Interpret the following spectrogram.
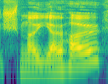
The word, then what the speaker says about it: Schmoyoho: The most viewed YouTube video of 2010 was Bed Intruder Song by Schmo Yoho, also known as the Gregory Brothers, who we've covered heavy on the yo, accent on the yo.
